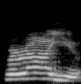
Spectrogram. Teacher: that question starts with a wh word where where are you so because it's a wh word at the end of such question my tone should fall where are you and do not forget the linking are where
